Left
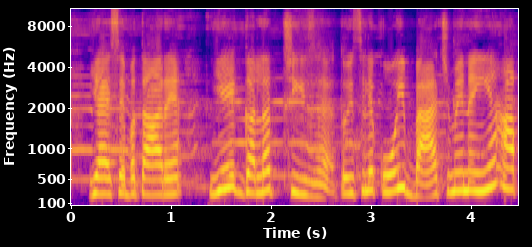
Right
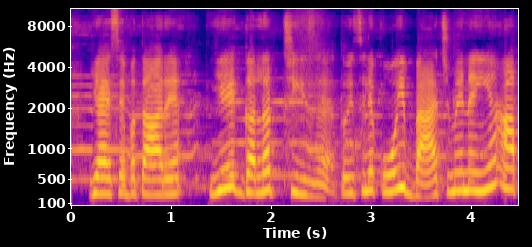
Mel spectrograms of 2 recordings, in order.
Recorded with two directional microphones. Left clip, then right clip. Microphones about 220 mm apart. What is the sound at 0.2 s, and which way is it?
A woman's voice, 20° left (ahead or behind).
